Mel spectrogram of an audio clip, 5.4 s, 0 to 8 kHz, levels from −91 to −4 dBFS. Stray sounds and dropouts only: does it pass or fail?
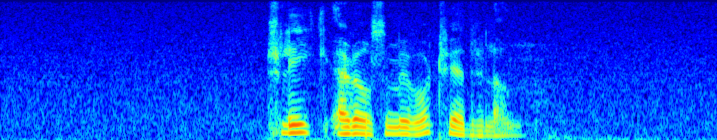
pass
